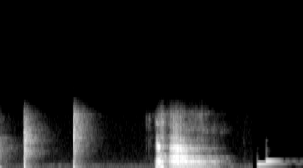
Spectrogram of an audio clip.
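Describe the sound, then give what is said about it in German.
Two sharp, loud slaps crack out in quick succession, followed by a springy cartoon-style boing and a short ringing ding, like comedic slapstick sound effects of a triple slap in the face, with no talking. “Zack! Boing! Ju! Peng! Triple-Ohrfeige”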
